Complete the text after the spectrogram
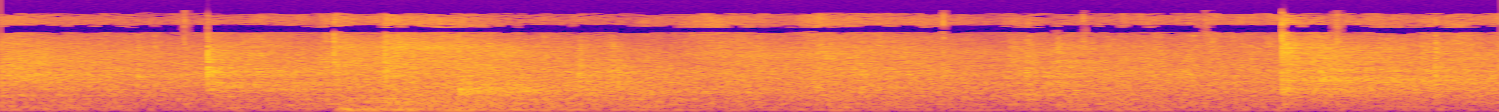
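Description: Hockey sticks clack sharply against a puck now and then.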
